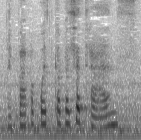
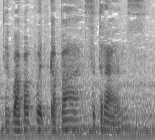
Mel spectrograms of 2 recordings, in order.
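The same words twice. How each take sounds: First: The question is asked in a flirty tone. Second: The question is asked in a sarcastic tone. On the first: "Lastly is flirty"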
